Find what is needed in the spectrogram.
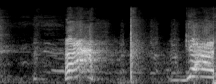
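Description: A man's brief voice sounds without clear words, with a single sharp click about a second and a quarter in.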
